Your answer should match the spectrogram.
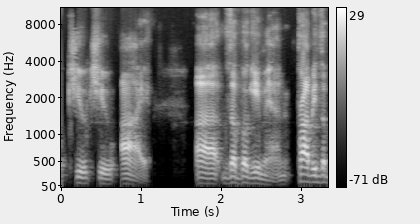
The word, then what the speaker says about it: Cucuy: tell their kids and i think the y is is pronounced with an i so q q i uh the boogeyman probably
